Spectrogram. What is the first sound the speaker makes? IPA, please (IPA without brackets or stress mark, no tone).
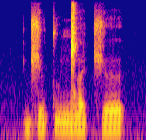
d͡ʒ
